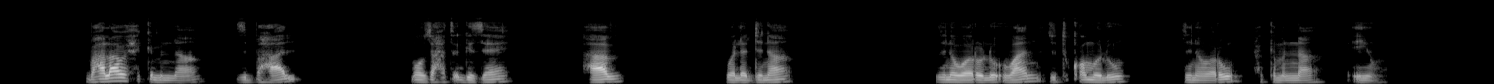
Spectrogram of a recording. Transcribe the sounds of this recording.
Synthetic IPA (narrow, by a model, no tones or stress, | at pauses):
bahlawiħɨkːɨmɨnːa | zɨbːaɦal | mɐwzaħt̪ʰiɡize̞ | ʔaβ | wɔlɐd̪ɨna | zɨnɐβɐɾuluʔɨwanzɨt̪ʼɨ̥kʼːɐmɨlu | z̥ɨnɐβɐɾuħɨkːɨmɨnːa | ʔɨ̰jːu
